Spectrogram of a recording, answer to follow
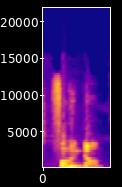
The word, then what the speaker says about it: Volendam: In Dutch, Volendam is pronounced as Volendam. The V sounds like an English F, and the emphasis is on the first syllable, with a soft and slightly prolonged dam at the end.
